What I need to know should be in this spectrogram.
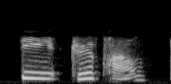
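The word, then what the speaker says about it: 띠지방 (低脂肪): 발음은 띠지방 저지방 네. 고단백은 까오단바이 매미 저지방 고단백 음식입니다.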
